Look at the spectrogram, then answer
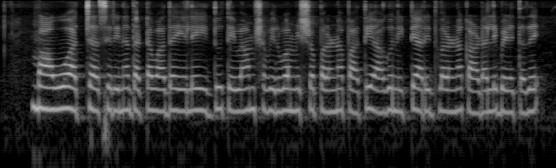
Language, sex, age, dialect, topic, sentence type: Kannada, female, 18-24, Mysore Kannada, agriculture, statement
